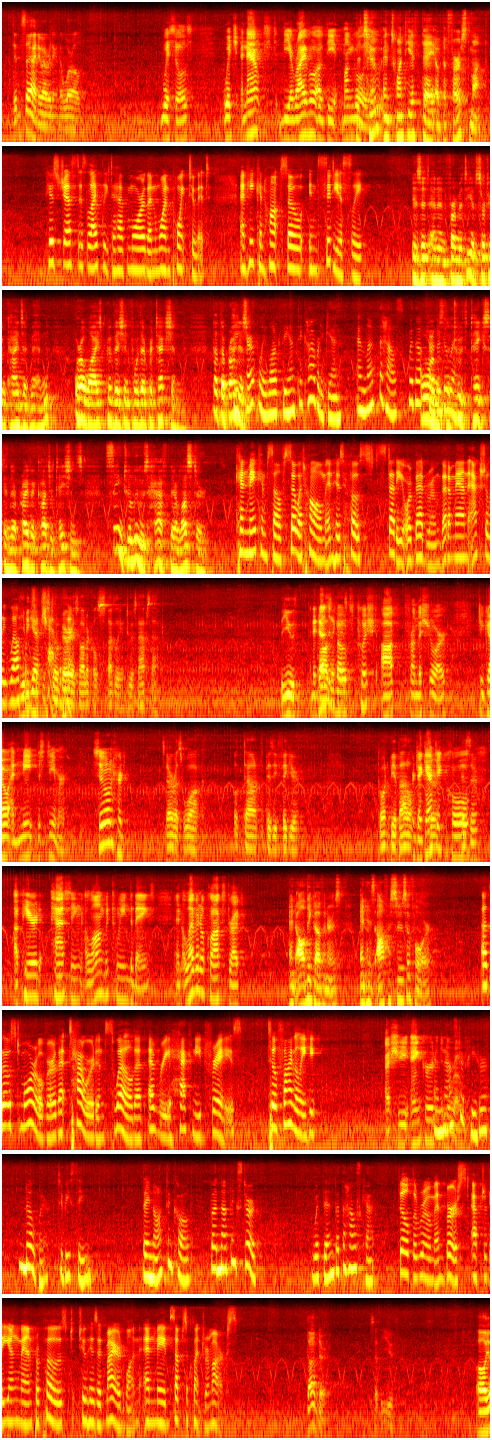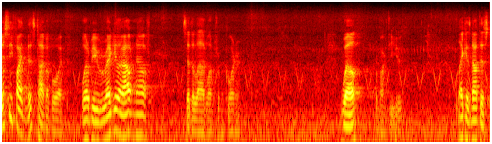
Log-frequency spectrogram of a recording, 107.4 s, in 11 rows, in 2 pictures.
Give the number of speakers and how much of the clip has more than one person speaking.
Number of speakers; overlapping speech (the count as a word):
six, about 6%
